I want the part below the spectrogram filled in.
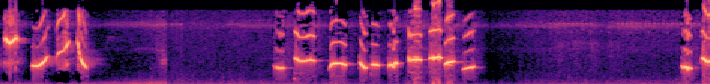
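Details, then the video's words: Melodious oriental magpie-robin song meant for tutoring other birds: short clusters of bright whistles, some upslurred, some downslurred, delivered in separate phrases with silences between, a fresh phrase starting at the end; nothing else audible. "Suara burung kacer paling merdup"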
